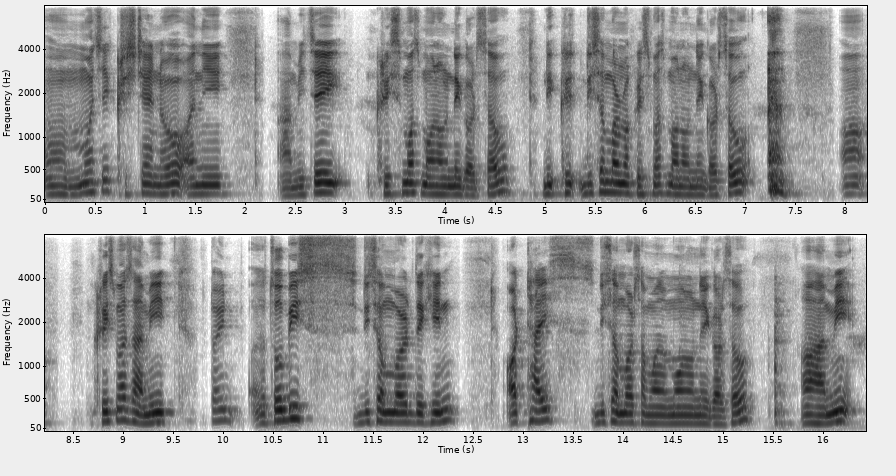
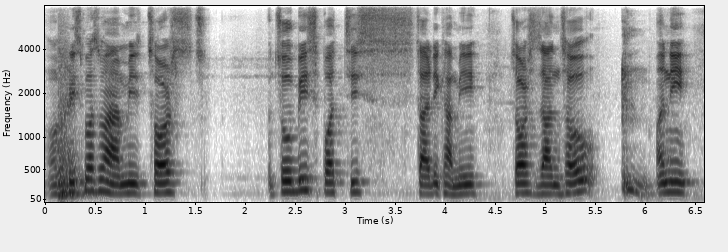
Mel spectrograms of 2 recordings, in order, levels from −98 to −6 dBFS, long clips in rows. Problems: background sounds at intervals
